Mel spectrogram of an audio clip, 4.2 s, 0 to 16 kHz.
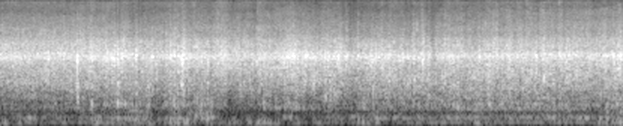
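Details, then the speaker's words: Septic pump truck with remote-controlled vacuum pump, about 100 feet of hose from the truck at a cesspool, pump put in neutral to back flush: continuous rushing, hissing water flow with a few sloshes and no sputter or surging, flowing freely. "So it's coming back. And I'm gonna put it on vacuum and see how that works."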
